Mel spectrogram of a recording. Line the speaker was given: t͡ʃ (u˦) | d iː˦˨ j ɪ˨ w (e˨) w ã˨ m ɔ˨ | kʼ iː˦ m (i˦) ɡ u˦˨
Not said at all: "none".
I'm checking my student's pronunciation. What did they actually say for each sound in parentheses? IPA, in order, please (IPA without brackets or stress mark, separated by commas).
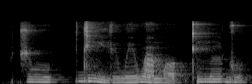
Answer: uː˦, e˨˦, ɪ˦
